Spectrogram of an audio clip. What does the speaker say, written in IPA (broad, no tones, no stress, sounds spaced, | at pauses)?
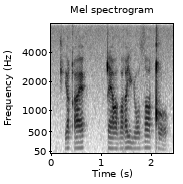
t͡ʃʼ ɪ qʼ æ | ʈ æ ðˤ ɪ ɾ i ɳ ʉ zˤ i ǃ ɔ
